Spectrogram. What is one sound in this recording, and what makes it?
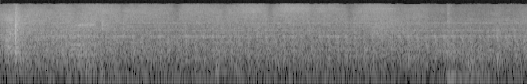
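An eraser rubs against a chalkboard.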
